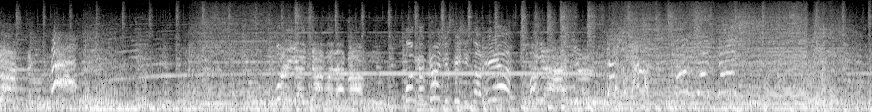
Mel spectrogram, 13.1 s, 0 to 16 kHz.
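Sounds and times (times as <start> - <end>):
voices shouting: 0.0 - 11.3
motorbike engine running: 0.0 - 13.0
music: 0.0 - 13.0.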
